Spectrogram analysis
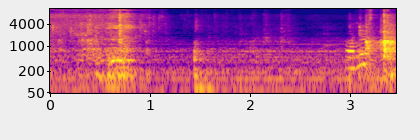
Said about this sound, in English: Well, you guys can probably hear me washing the dishes. Clink, clink.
